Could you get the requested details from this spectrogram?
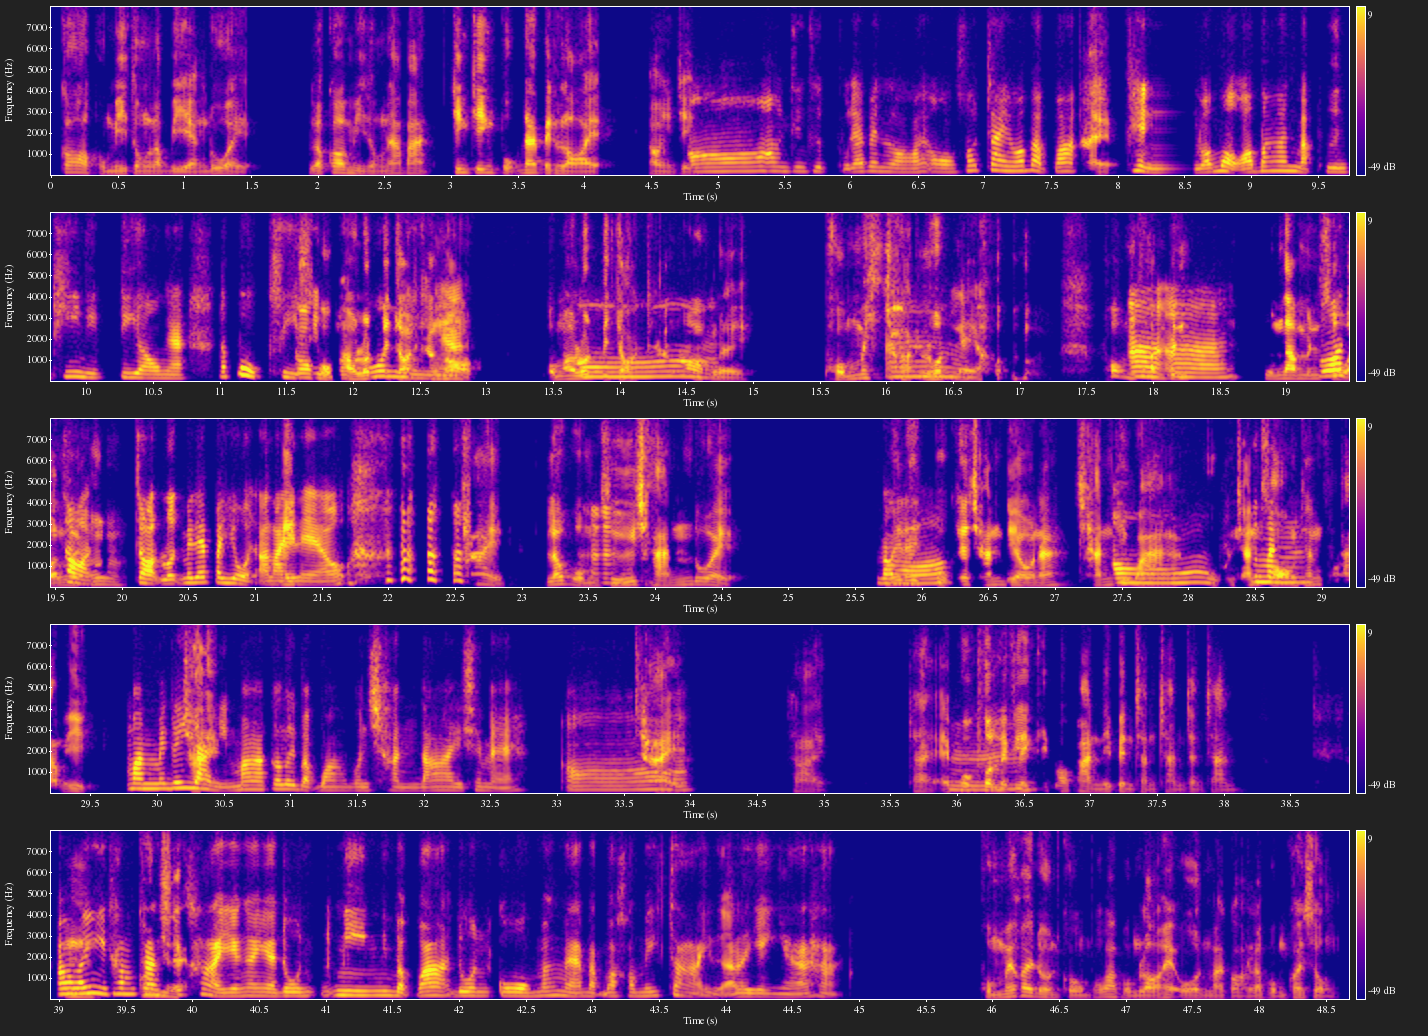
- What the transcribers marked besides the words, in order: distorted speech; drawn out: "อ๋อ"; laughing while speaking: "ไม่จอดรถแล้ว ผมทำเป็น"; laugh; other background noise; mechanical hum
- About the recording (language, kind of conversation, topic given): Thai, podcast, คุณเคยเปลี่ยนงานอดิเรกให้กลายเป็นรายได้ไหม ช่วยเล่าให้ฟังหน่อยได้ไหม?
- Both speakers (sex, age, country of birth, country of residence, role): female, 30-34, Thailand, Thailand, host; male, 35-39, Thailand, Thailand, guest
